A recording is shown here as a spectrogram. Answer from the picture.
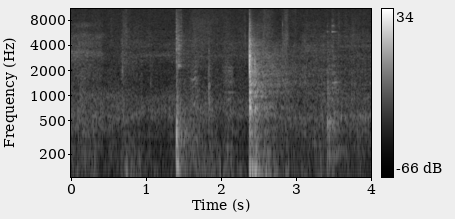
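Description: Kitchen handling noise: two sharp knocks about a second apart, the second louder with a short ring-out after it, as cookware and utensils are set down and picked up around a steel pressure cooker.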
